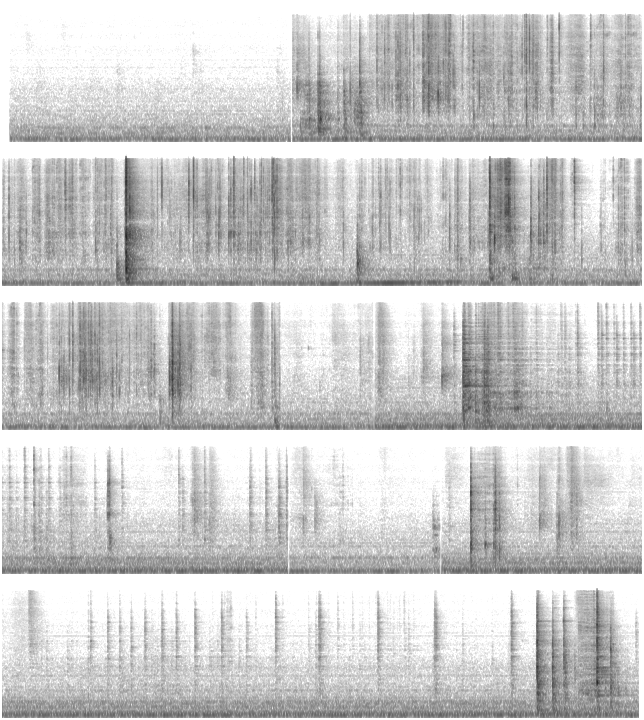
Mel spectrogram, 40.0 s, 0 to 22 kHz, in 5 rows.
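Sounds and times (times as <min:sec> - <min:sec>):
plastic bags crinkling and tearing: 0:04.5 - 0:19.4.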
